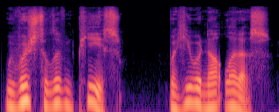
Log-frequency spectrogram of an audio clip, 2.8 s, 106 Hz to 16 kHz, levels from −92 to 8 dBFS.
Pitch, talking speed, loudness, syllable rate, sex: 130 Hz, 255 wpm, -19 LUFS, 6.0 syllables/s, male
